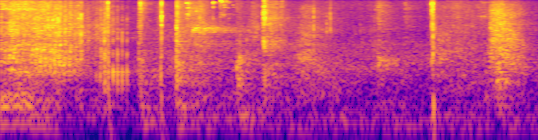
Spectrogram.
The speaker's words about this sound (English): A lot of breathing. There was some traffic today, so I was out of breath when I got here.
